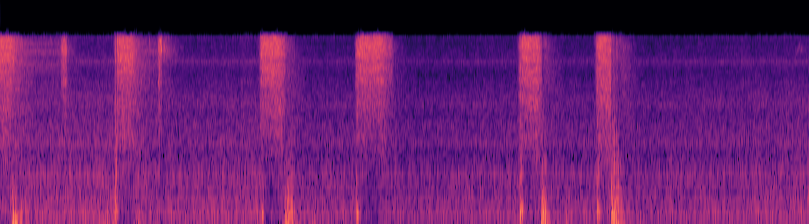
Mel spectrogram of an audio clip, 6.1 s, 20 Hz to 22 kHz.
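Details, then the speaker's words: Air check on a rebuilt Chevy 6L80E/6L90E transmission that had lots of metal, done before the valve body goes in: short sharp compressed-air bursts, each with a quick apply thump as the clutch pack engages; the clutch applies normally. "can hear that applying and waiting to that air conditioning two three careful okay it went off"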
